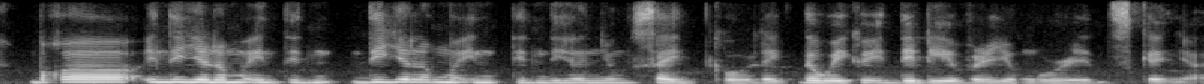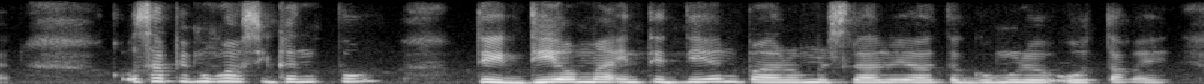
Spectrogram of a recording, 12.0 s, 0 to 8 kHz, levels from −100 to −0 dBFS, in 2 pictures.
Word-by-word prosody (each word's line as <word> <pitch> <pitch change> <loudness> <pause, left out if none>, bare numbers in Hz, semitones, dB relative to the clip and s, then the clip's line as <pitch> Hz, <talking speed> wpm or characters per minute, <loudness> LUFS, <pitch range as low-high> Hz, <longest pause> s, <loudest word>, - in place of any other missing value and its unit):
Baka 125 - +3
hindi 240 -1 +1
niya 235 -1 +4
lang 225 - +3
maintin 215 -1 -4
hindi 215 +2 -2
niya 240 -1 +1
lang 230 - -2
maintindihan 200 -4 -4
'yong 180 0 -8
side 160 -2 -1
ko 155 0 -4
like 170 +1 -4
the 195 - 0
way 185 0 +3
ko 195 0 -6
i-deliver 170 -2 -1
'yong 160 0 -7
words, 150 0 -2
ganyan. - - -7 0.5
"Kausapin 310 - +1
mo 295 - +2
nga 285 - 0
si 280 - -3
ganto 275 +4 -3 0.5
'di 235 -6 +4
'di 240 +6 +6
ako - - +3
maintindihan 250 +1 +2
parang 230 -2 +2
mas 230 -1 +1
lalo 225 0 +2
yata 225 0 0
gumulo 220 +1 +1
utak 225 +2 -2
eh, 220 0 -10
225 Hz, 180 wpm, -21 LUFS, 185-245 Hz, 0.5 s, di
